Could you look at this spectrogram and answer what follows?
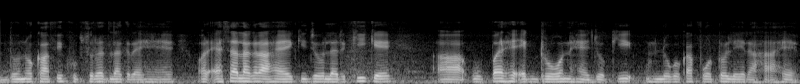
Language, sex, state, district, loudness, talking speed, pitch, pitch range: Hindi, male, Arunachal Pradesh, Lower Dibang Valley, -19 LUFS, 215 wpm, 125 Hz, 115-130 Hz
